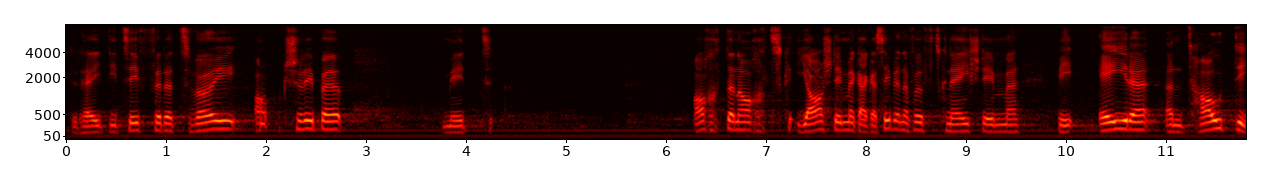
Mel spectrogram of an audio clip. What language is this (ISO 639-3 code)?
gsw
